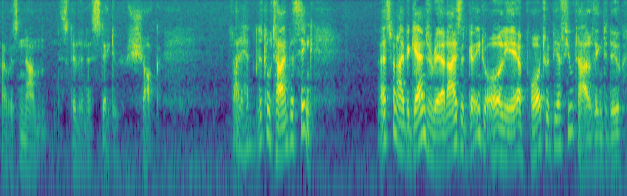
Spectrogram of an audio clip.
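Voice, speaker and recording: An actor playing a shaken, vain husband in a radio drama, speaking in a halting, anguished, defensive way. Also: male voice, medium pitch, very animated, creaky, breathy edge, heavily acted. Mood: numb, confessional. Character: shaken husband, a vain well-dressed provincial, wife found murdered.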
